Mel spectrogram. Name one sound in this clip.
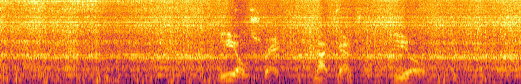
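A milling machine whirs steadily as its cutter grinds through metal.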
